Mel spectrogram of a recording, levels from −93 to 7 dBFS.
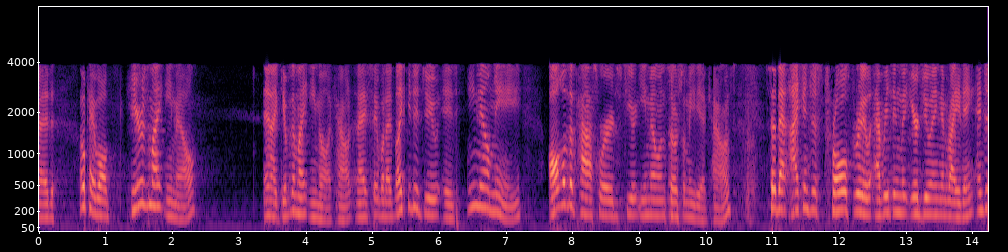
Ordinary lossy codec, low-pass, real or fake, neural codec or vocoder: AAC, 16 kbps; 7.2 kHz; fake; codec, 16 kHz, 6 kbps, DAC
